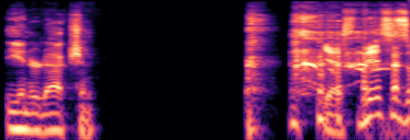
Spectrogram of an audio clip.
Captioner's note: laughter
